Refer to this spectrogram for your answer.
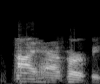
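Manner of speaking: put-on, heated, really angry woman's voice. Retelling a woman's line about herpes: imitating an angry woman. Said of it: "She says it really angrily".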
